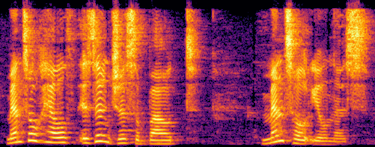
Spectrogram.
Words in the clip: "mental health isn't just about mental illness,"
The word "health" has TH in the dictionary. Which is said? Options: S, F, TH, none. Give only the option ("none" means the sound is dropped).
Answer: TH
